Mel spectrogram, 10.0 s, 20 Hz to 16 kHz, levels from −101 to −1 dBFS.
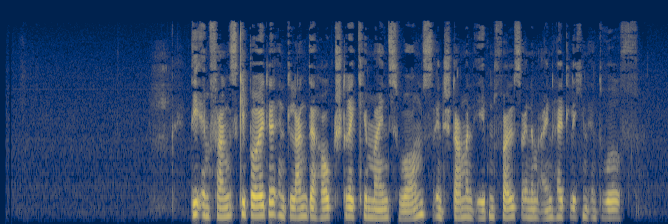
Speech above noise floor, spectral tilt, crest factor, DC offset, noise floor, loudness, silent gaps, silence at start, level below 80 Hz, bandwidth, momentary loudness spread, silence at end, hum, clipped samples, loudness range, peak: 44 dB; -5 dB/octave; 22 dB; under 0.1%; -68 dBFS; -24 LUFS; none; 2.85 s; -76 dBFS; 11.5 kHz; 12 LU; 0.75 s; none; under 0.1%; 7 LU; -4 dBFS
